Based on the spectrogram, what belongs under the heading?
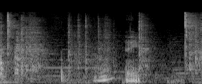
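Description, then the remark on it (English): Four four-sided dice (d4s) clatter and rattle across a dice tray, rolled for acid damage in a tabletop game, in a quick burst of sharp clicks and tumbling knocks, with murmuring voices underneath. “Somebody give him d4s. There's like, here's 4d4s right now. 3. There's a whole tray here.”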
